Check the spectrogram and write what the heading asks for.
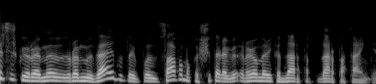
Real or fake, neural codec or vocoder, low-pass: fake; codec, 16 kHz, 2 kbps, X-Codec, HuBERT features, trained on LibriSpeech; 7.2 kHz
